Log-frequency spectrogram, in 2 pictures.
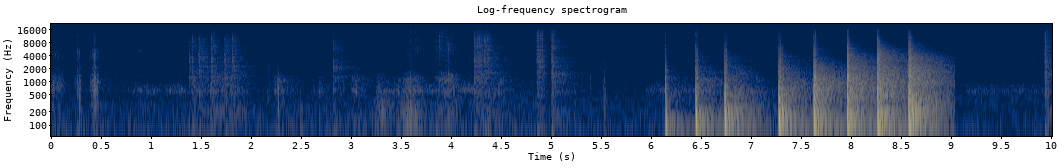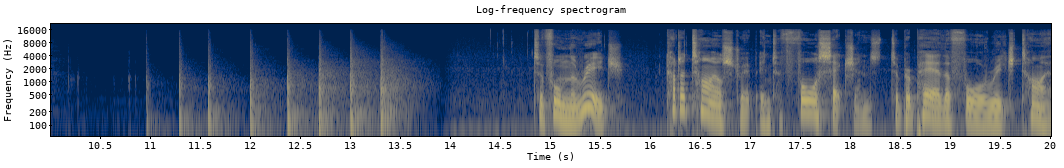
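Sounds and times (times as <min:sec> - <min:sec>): hammer driving nails: 0:06.2 - 0:09.0, 0:10.9 - 0:13.8.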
